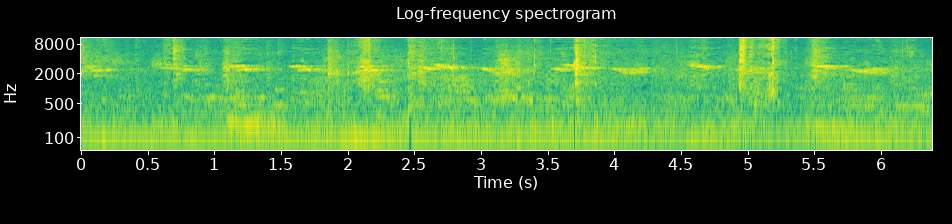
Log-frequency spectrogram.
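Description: Small birds chirping repeatedly, with a few sharp clicks about halfway through and a steady low hum underneath.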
